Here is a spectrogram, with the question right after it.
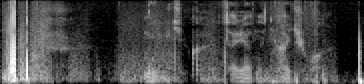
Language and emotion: Russian, neutral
